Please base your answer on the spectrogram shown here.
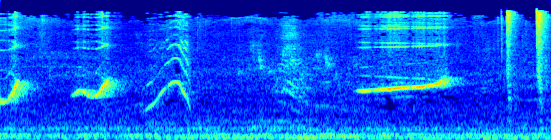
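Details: Household parrots playing on a charpai. Several separate whistles, some rising, one with a zigzag shape, end in a long, steadily rising whistle, heard over a constant low hum.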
